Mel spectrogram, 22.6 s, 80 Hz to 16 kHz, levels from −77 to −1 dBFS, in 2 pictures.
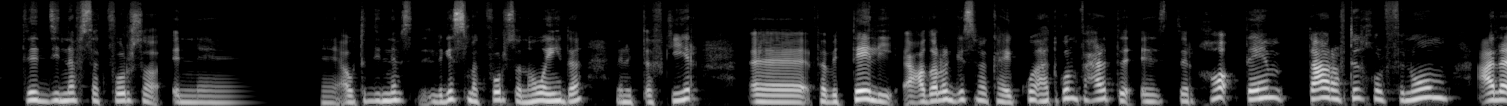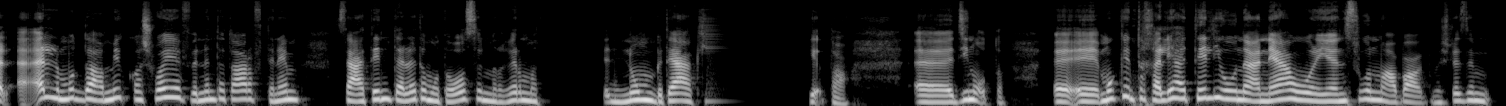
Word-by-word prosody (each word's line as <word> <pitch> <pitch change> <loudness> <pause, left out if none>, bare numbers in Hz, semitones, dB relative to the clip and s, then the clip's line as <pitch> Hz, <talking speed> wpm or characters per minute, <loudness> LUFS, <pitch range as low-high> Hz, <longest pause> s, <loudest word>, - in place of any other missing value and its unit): تدّي 225 -3 0
نَفْسك 220 -1 -2
فرصة 215 -4 -3
إن 175 -1 -8 0.6
أو 170 +2 -5
تدّي 205 +3 -7
نفس 220 +1 0
لجسمك 215 +3 -1
فرصة 235 -4 -1
إن 180 - -2
هو 220 +3 +4
يهدى 215 0 +3 0.3
من 185 - -3
التفكير، 215 +9 -3 0.4
آآ، 185 -2 +1
فبالتالي 200 +2 +4
عضلات 205 +7 +2
جسمك 230 -3 -4
هيكون 195 +7 -2
هتكون 225 +7 -1
في 250 - -10
حالة 250 +3 -1 0.2
استرخاء 200 - -3
تام، 280 +2 +3 0.2
تعرف 275 -2 +6
تدخُل 270 -3 -4
في 225 - -9
نوم 290 +4 +2 0.2
على 235 +2 +5
الأقل 280 +5 +1
مدة 265 0 +2
عميقة 255 +3 -1
شوية 295 +5 +1
في 230 -6 -6
إن 220 - 0
أنت 255 +1 0
تعرف 260 0 -2
تنام 240 +5 0 0.3
ساعتين، 230 +5 +2
3 245 +4 0
متواصل 230 +4 -1
من 205 -3 -1
غير 220 +5 -2
ما 215 -3 0
ت - - -21 0.5
النوم 225 +6 +3
بتاعك 215 0 +1 0.8
يقطع. - - -8 0.5
آآ، 180 -1 +2
دي 185 +7 0
نقطة. 205 -9 -2 0.4
آآ 195 0 +3
آآ، - - -1
ممكن 270 - +1
تخلّيها 270 +2 +2
تِلي 290 +2 0
ونعناع 245 -1 +4
وينسون 225 +1 +1
مع 225 -6 0
بعض، 180 -3 -3
مش 170 -1 -11
لازم 215 -1 -2
225 Hz, 165 wpm, -21 LUFS, 195-255 Hz, 0.8 s, تعرف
